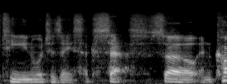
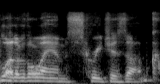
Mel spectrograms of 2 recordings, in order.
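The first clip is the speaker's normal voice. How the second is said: ordinary delivery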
